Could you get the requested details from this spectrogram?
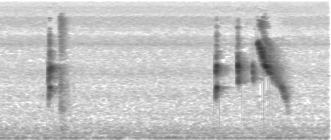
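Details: Java sparrow: a pair of soft clicks, a pause, then a brisk run of ticking notes ending in one bright note that slides steeply downward.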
